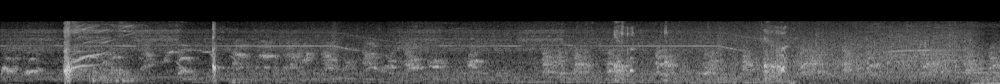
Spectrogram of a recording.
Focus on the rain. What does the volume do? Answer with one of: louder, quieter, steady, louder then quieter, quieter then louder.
louder.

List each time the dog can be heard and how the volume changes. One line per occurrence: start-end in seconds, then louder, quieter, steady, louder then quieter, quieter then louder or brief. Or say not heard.
0.0-9.9 steady.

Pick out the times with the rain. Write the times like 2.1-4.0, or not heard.
2.5-9.9.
